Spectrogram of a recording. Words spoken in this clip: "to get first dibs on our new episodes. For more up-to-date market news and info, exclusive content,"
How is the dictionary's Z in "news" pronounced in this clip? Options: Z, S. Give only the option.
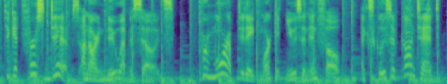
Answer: Z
